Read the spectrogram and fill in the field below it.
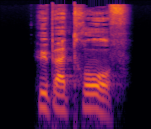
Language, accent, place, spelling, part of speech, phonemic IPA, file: German, Germany, Berlin, hypertroph, adjective, /ˌhypɐˈtʁoːf/, De-hypertroph.ogg
- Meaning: hypertrophic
